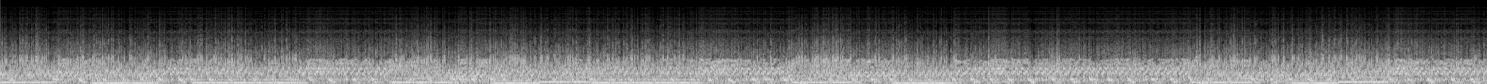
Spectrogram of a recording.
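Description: Fast electronic dance music plays with a heavy, pulsing bass line.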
